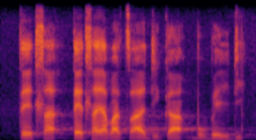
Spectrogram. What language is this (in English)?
Tswana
